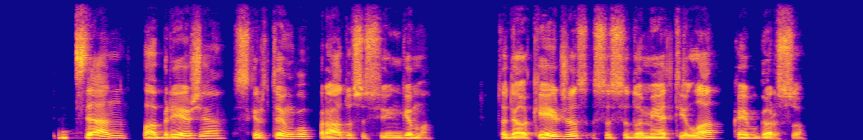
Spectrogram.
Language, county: Lithuanian, Tauragė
